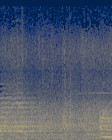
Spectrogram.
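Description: Steady background noise of an ice hockey arena during play: a continuous hum with faint steady tones running under it.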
